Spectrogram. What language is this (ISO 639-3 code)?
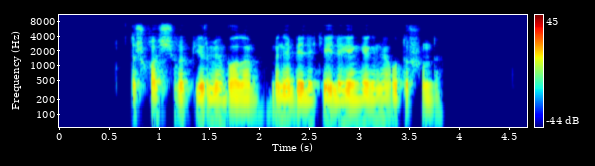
tat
